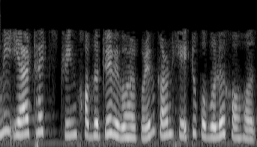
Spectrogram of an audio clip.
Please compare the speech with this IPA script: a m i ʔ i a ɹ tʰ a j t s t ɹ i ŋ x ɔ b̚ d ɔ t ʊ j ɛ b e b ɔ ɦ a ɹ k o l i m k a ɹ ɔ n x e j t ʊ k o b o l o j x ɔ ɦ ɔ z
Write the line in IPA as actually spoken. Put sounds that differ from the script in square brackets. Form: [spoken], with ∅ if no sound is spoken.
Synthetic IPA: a m i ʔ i a ɹ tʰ a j t s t ɹ i ŋ x ɔ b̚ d ɔ t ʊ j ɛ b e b ɔ ɦ a ɹ k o [ɹ] i m k a ɹ ɔ n x e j t ʊ k o b [ɔ] l o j x ɔ ɦ ɔ z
